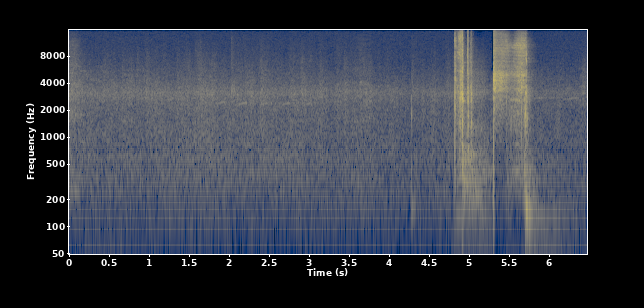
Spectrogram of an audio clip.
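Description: Solenoid-valved Bimba single-acting air cylinder on a threading fixture cycling on about 30 PSI of shop air: two short, loud blasts of compressed air about half a second apart near the end as the cylinder fires and exhausts. Before them, a faint steady hiss.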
